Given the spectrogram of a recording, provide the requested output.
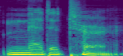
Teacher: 这个 t 的音呢，我们就会保持它的这个 t 的发音。一般美式的发音会把 t 的音都会给浊化，可是这里不行。不行的原因就是因为它是一个重音的音节，重音的开头的这些 t 的音一般都不会浊化的。OK，所以我们就发 mediter，有一个 ter 儿化音，mediterray。Mediterranean，结尾的这个 N-E-A-N 这一段呢，很多的学生都会发成一个音节，就发成念念。可是英文呢得分开，你眼你眼，非常明显的两个音节。Mediterranean。Mediterranean、哦、我发现我刚说错了，那个 ter 的这个 t 不是一个重音的音节，可是 t 的音还是会保持。 I don't knowwhy、yeah.不知道为什么，不知道为什么就读成 Mediterranean 就对了。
